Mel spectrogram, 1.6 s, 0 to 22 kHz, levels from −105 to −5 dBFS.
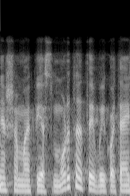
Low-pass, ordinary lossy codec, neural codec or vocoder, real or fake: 7.2 kHz; Opus, 32 kbps; none; real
